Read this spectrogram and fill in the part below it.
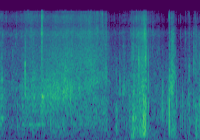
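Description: Footsteps crunch on snow and twigs.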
